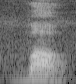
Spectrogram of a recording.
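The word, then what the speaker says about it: واو: अपने नीचे वाले होठ को ऊपर वाले सामने के दांत से जुड़ाएं और कहें वाव, वाव.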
